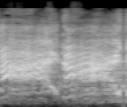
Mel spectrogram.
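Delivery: very high, shouted cousin. Retold or imitated. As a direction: answer up high like the pumped cousin. Cousin voiced in a story.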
